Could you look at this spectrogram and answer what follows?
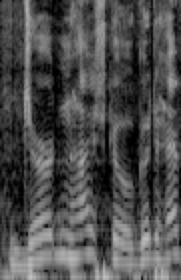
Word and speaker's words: Jordan: today to have a group of students from Jordan High School in Columbus Georgia uh you might pronounce it Jordan but in Columbus we pronounce it Jordan uh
